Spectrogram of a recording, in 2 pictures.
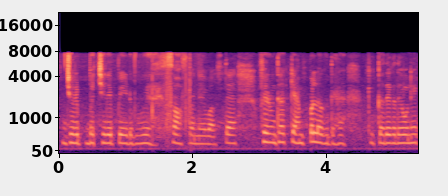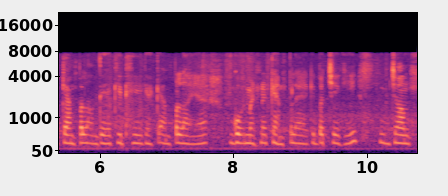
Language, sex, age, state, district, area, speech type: Dogri, female, 18-30, Jammu and Kashmir, Samba, rural, spontaneous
